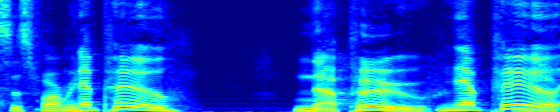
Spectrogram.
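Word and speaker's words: Napue: Napoo. Napoo. Napoo. It is exactly like you would not think it's pronounced. Yes. Napoo.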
